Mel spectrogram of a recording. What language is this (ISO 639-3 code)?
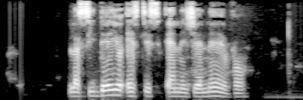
epo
